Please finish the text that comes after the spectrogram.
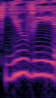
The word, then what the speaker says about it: have: Remember have often sounds like UV in fast speech.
